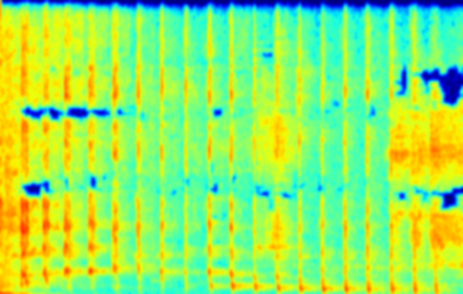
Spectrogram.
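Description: A woman laughing in a long run of short, rhythmic 'ha-ha' pulses, about four or five a second, trailing off near the end.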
